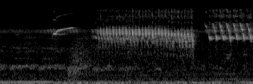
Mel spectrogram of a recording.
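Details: Belgian canary singing, played to prompt other canaries to sing: a thin upward whistle, then a dense buzzy rolled trill for about a second, a short break, and a second pulsed trill at higher pitch.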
